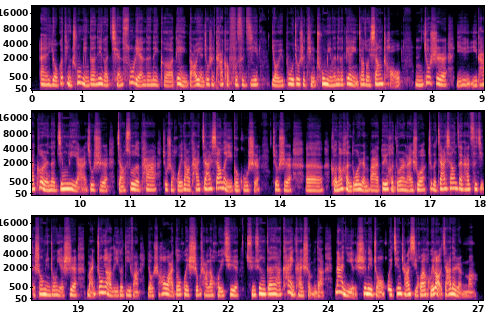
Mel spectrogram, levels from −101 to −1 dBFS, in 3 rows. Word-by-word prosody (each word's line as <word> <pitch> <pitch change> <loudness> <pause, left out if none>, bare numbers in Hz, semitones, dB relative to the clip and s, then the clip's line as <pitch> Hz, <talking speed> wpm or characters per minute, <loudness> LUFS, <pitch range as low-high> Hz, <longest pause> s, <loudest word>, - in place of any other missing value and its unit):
呃， 200 -2 0
有 180 -2 -1
个 245 - -3
挺 230 -3 -1
出 270 +11 -2
名 220 -9 +1
的 200 +3 -1
那 220 +3 +3
个 170 -4 -4
前 170 +1 -3
苏 270 +6 -4
联 175 -7 0
的 185 -1 -4
那 185 -1 -3
个 155 -2 -7
电 230 -2 +2
影 150 - -6
导 165 +4 -3
演 165 -6 -1
就 200 - -4
是 195 -2 -4
塔 195 - -4
可 - - -7
夫 190 - -5
斯 185 +2 -5
基， 185 +2 -4 0.2
有 175 -5 -1
一 160 - -5
部 205 +4 +2
就 210 +1 +1
是 200 -1 -3
挺 180 -4 -5
出 225 - +1
名 200 -5 +5
的 175 - -3
那 195 - 0
个 190 - -2
电 220 +1 +2
影 - - -6
叫 200 - -2
做 180 -3 -2
乡 210 +5 +3
愁， 220 - -8 0.3
嗯， 180 -2 -2
就 265 +6 -4
是 215 -7 0 0.2
以 - - -9
以 205 -4 -6
他 200 +3 0
个 255 +4 +2
人 175 -6 +3
的 175 -1 0
经 215 +6 +6
历 215 -5 +5
啊， 165 - -7
就 190 +2 -3
是 165 -4 -4 0.2
讲 160 0 -3
述 215 +5 +3
了 185 - +2
他 185 +1 -4
就 200 - -3
是 190 -1 -5
回 170 -1 -3
到 195 -2 0
他 195 +2 -3
家 220 +1 +1
乡 245 +3 +2
的 230 - +1
一 145 - -5
个 165 +1 -3
故 170 +1 -7
事。 170 - -4 0.3
就 190 - -2
是， 170 -2 -3 0.3
呃， 165 0 -3
可 175 - 0
能 205 +5 +3
很 160 - +1
多 195 +3 +2
人 165 -2 -1
吧， 165 -2 -3
对 210 - +4
于 - - +6
很 210 - -3
多 180 +1 -1
人 185 - -1
来 165 0 -3
说， 185 +1 -1
这 - - -5
个 190 - 0
家 215 +5 +2
乡 240 +1 0
在 215 -2 +2
他 200 +1 0
自 210 0 -2
己 - - -6
的 - - -9
生 205 0 +3
命 195 -3 +5
中 185 0 -2
也 160 - -5
是 180 -4 0 0.2
蛮 200 +3 -3
重 270 +3 +2
要 250 -7 +2
的 155 - -7
一 155 - -6
个 165 - -1
地 170 0 -4
方， 145 -4 -7
有 150 0 -4
时 - - -7
候 225 +3 +2
啊， 210 - +1
都 190 -1 0
会 195 -1 0
时 180 - 0
不 190 - -5
常 175 -6 -5
地 165 +1 -1
回 155 -2 -3
去 170 0 0
寻 190 -2 0
寻 210 +2 +7
根 215 0 +5
啊， 190 -2 0
看 275 +5 0
一 - - +2
看 180 -4 -3
什 225 +8 -4
么 220 - -4
的， - - -5 0.2
那 295 -2 +2
你 160 -5 +3
是 235 +3 +2
那 220 -2 +10
种 195 - -2
会 200 -2 +2
经 230 +5 +5
常 210 -1 +4
喜 215 -4 +3
欢 180 +3 +2
回 200 0 +4
老 - - +5
家 195 +2 0
的 220 - +7
人 165 - -5
吗？ 140 0 -9
190 Hz, 330 characters per minute, -21 LUFS, 170-215 Hz, 0.3 s, 那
